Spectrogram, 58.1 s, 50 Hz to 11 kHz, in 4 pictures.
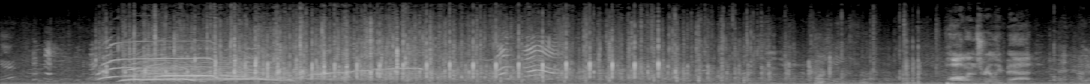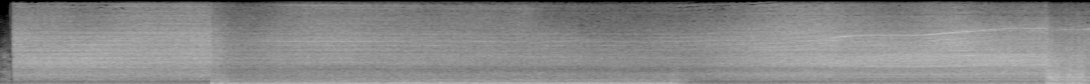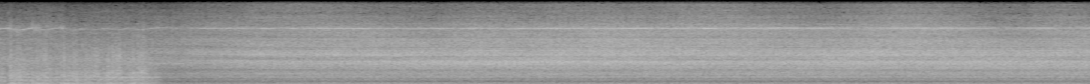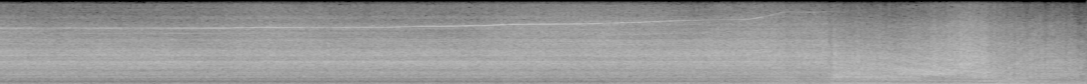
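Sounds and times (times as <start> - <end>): heavy diesel engine rumble: 14.3 - 58.0
high whine: 14.7 - 58.0.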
